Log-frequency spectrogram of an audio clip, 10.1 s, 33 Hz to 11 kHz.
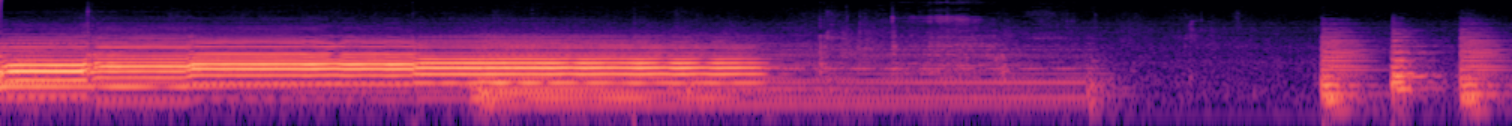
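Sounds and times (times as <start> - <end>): bassoon playing slow melody: 0.0 - 6.4
lower accompanying part: 0.0 - 7.4.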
